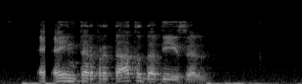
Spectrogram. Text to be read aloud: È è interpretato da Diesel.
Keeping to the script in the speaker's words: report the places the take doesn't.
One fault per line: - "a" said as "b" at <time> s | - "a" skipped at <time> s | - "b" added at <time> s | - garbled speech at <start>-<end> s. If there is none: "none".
none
